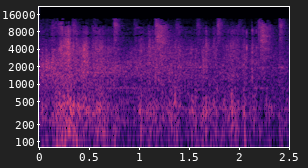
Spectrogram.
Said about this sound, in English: All geared up, we head back outside into the wind on the pier. It's high summer here, but the gusts give us a taste of what to expect as we head farther south.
